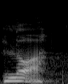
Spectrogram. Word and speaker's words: Lohr: L-O-A. All right, Renata, you've done German. How do you say L-O-H-R? Law thank you, was a famous centre for glassware and mirrors, and Sophia's father owned a local mirror factory.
